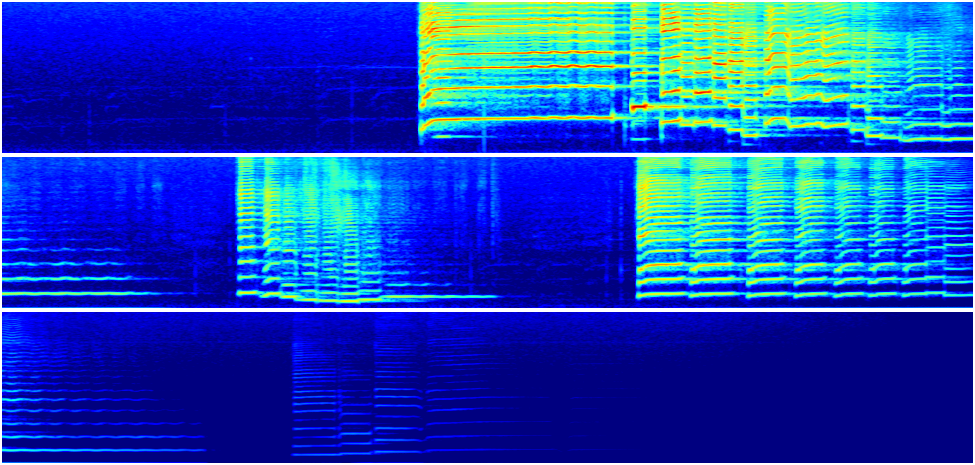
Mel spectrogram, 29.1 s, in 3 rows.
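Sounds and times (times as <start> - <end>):
alto saxophone: 4.2 - 11.4, 12.0 - 14.7, 16.0 - 21.1, 22.4 - 24.1.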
